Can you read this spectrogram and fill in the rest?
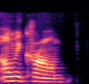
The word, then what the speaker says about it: Omicron: Angelo Gus says, y'all are all saying it wrong. It's Omicron.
